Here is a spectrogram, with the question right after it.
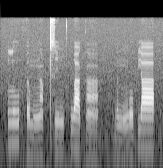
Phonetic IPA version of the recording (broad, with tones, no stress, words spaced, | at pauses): lu˦ hə˨˩mŋã˨p̚t͡si˧n pʰwa˥˧kã˨˩ | bə˨˩nŋo˧ pja˦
